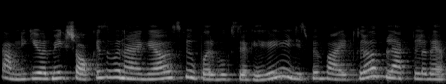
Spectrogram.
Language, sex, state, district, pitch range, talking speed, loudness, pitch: Hindi, female, Bihar, Darbhanga, 240-295 Hz, 280 wpm, -30 LUFS, 270 Hz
